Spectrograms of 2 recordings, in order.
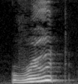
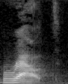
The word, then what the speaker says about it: route: Pronounce it the way it's comfortable for you because it's going to be clear either way or either way. Root or route.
